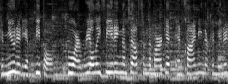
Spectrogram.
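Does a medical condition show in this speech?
No.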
